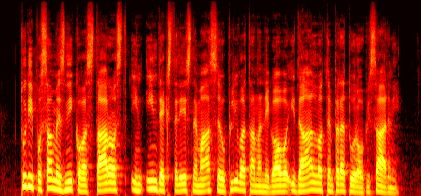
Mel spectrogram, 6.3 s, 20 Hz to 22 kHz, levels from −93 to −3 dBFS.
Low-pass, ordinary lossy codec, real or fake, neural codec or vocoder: none; none; fake; vocoder, 44.1 kHz, 128 mel bands, Pupu-Vocoder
